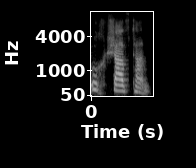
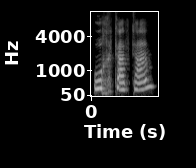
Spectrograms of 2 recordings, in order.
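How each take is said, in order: First: The word has an 'sh' sound after 'uch'. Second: The word has a 't' sound after 'uch'. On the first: The speaker calls it wrong. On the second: The speaker calls it right.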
